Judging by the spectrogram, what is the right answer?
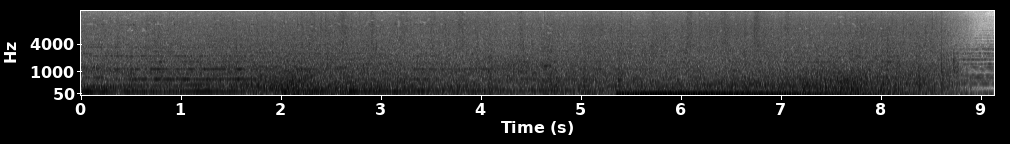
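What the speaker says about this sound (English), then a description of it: "like raining all day here." Steady heavy rain in The Witcher 3, a dense hiss of drops falling on surfaces that continues throughout, with a deep rumble of thunder swelling midway before everything cuts off abruptly at the end.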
